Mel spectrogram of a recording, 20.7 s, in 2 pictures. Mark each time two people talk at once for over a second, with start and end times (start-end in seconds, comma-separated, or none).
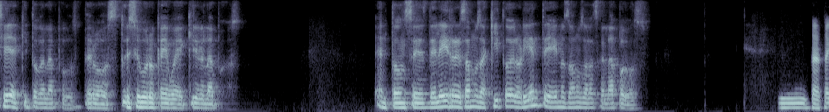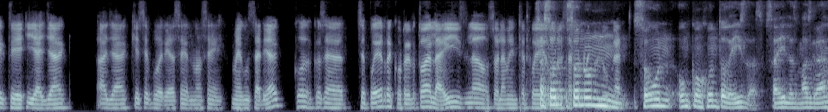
17.0-18.2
